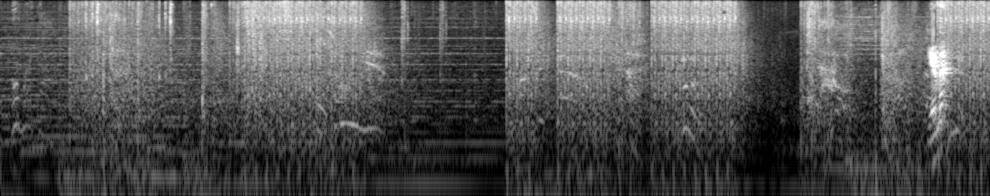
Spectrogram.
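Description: Gunfire in the video game Uncharted comes in rapid, fairly quiet bursts and volleys, broken by short pauses and repeated across the stretch.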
